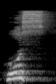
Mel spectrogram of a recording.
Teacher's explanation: ہا کی پیش کو اس سین کے ساتھ ملائیے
